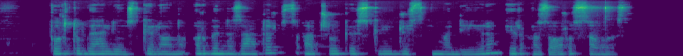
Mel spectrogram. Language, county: Lithuanian, Vilnius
